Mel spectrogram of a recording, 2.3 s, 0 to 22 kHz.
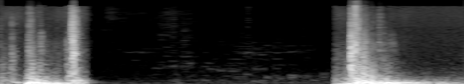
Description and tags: Car Door opening and Closing
My first ever upload. This is the sound of my ca door opening and closing. Used a Zoom H4n Recorder to record the sound.
Opening, closing, Door, Car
